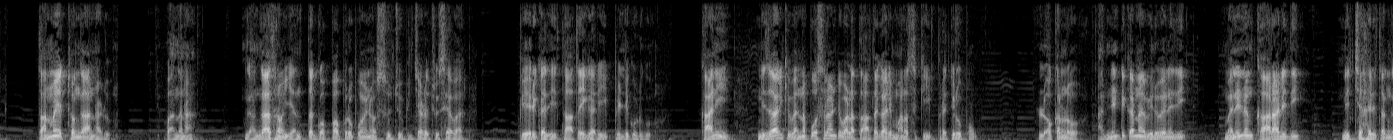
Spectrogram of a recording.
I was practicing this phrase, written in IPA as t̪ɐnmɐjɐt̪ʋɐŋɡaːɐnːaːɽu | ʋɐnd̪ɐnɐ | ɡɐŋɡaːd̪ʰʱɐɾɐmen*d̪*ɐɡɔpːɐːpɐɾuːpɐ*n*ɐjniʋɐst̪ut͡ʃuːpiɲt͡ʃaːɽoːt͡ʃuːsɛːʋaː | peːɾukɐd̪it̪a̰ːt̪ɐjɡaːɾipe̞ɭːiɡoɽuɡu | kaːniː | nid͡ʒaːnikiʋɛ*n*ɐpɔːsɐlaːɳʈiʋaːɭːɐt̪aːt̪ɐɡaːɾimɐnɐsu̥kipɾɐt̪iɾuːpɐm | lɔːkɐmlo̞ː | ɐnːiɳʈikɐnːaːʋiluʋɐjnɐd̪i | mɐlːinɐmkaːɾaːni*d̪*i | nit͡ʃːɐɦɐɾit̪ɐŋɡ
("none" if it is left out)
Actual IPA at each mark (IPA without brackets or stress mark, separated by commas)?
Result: t̪, m, nː, d̪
